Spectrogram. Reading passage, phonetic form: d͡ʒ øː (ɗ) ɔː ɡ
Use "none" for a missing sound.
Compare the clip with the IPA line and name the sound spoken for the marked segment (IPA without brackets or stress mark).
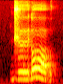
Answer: ɗ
